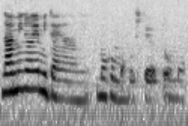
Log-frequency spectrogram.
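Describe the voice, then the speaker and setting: A woman's voice: medium pitch, fast, gravelly, crowd noise, low-quality recording. A young woman from eastern Japan co-hosting a casual podcast, sweet and enthusiastic, often giggling. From Kanto, Japan. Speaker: podcast co-host. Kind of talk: casual chat.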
